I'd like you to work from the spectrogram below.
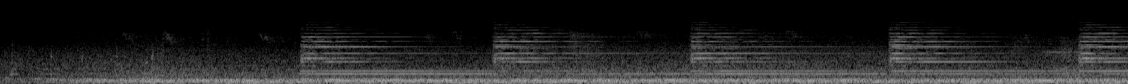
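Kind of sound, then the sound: signal or alarm, church bells ringing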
